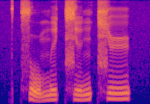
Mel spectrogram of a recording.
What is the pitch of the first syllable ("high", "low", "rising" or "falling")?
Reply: low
